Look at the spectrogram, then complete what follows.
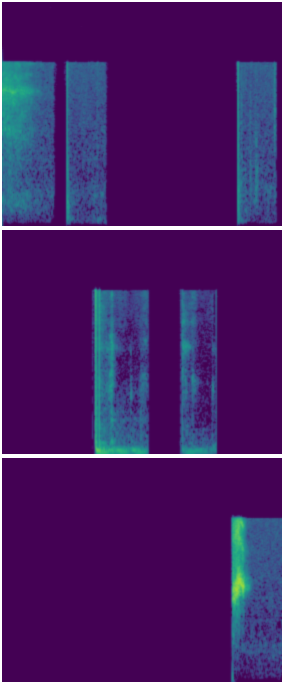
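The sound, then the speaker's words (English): A pet bird lets out a few short, scattered squawks with long quiet gaps between them, ending in one sharp, high chirp; no one speaks. “That'd be that my bird.”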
